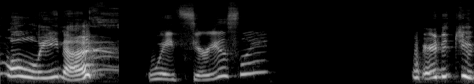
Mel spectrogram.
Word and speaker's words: Molina: Alfred Montoya. That's Is that not not his how you pronounce his name.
